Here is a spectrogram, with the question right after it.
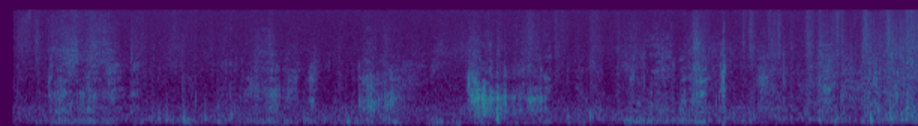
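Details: German Wirehaired Pointer in winter breathing in quick, rough bursts, with one short, higher bark about halfway through; faint outdoor rustle underneath.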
